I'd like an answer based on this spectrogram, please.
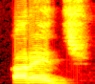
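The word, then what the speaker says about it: courage: Next word देखिए, COU, जब भी यहाँ पे C के बाद OU आता है तो OU का उच्चारण हमने नहीं करना है, C का उच्चारण हम कै करते हैं, और R को रे पढ़ते हैं, A को ए की मात्रा पढ़ते हैं, और GE का उच्चारण जय करेंगे, करेज।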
